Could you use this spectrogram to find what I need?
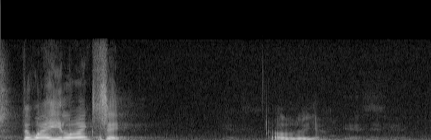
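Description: An elderly man speaks slowly and expressively through a microphone.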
